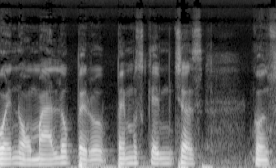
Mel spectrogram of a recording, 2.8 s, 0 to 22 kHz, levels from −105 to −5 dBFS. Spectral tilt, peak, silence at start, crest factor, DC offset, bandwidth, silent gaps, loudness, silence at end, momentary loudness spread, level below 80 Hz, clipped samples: -8 dB/octave; -4 dBFS; 0 s; 18 dB; under 0.1%; 12 kHz; none; -23 LUFS; 0 s; 4 LU; -34 dBFS; under 0.1%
